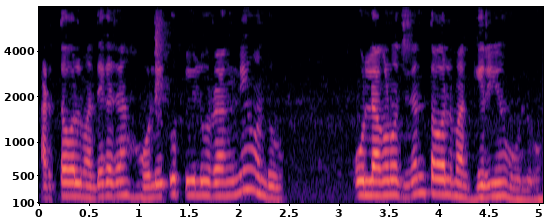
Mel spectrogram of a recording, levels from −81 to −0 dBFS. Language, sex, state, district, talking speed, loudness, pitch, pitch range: Garhwali, female, Uttarakhand, Tehri Garhwal, 225 wpm, -29 LUFS, 200 Hz, 175-215 Hz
